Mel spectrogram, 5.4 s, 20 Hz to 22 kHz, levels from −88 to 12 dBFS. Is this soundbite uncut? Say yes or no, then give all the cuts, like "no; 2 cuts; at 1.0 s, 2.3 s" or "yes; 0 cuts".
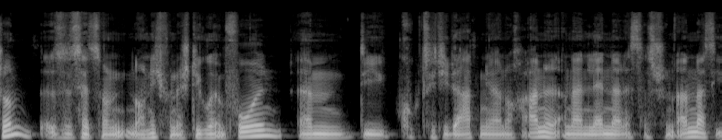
yes; 0 cuts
